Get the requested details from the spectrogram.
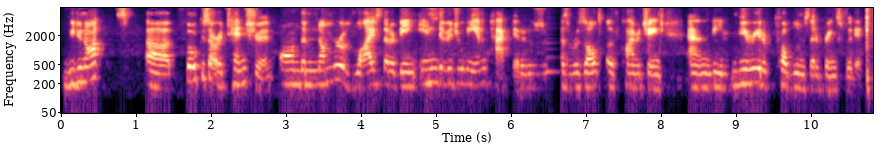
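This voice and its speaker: A woman from Bangladesh giving an academic lecture in a measured way, with frequent hesitation fillers. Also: on the low side, fairly bright tone, a little hiss or hum, rough recording.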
